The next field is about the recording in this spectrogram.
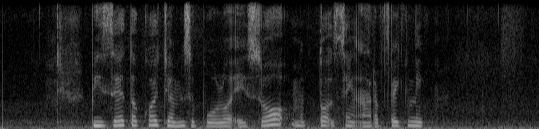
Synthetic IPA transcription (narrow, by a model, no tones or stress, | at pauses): b̥i̤sɛt̪əkɔd̥ʒ̥ä̤msəpulʊhʔesomət̪ʊʔsɪŋʔa̰ɾəpːɛknɪk̚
